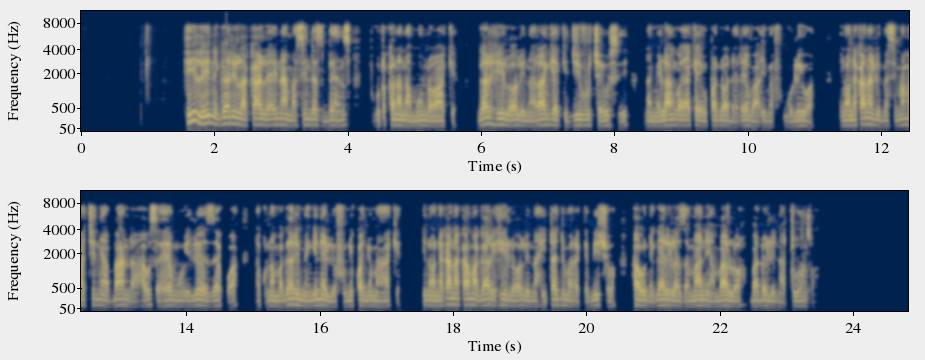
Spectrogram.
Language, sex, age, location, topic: Swahili, male, 18-24, Nairobi, finance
